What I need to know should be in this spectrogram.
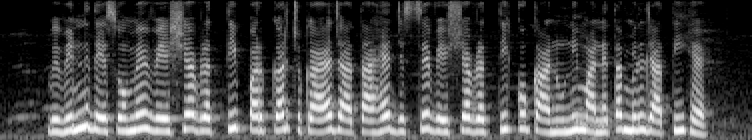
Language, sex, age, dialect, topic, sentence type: Hindi, female, 18-24, Kanauji Braj Bhasha, banking, statement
